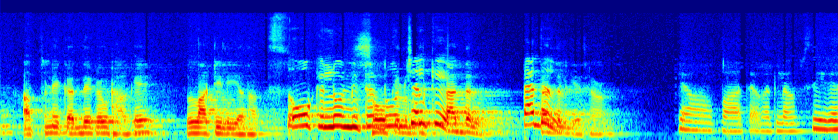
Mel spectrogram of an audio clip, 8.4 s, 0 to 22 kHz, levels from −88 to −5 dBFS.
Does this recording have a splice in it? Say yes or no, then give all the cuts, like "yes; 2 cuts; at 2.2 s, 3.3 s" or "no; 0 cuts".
no; 0 cuts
